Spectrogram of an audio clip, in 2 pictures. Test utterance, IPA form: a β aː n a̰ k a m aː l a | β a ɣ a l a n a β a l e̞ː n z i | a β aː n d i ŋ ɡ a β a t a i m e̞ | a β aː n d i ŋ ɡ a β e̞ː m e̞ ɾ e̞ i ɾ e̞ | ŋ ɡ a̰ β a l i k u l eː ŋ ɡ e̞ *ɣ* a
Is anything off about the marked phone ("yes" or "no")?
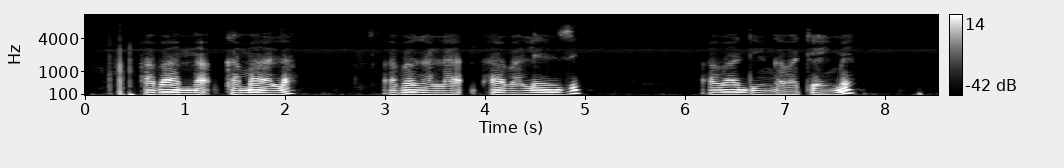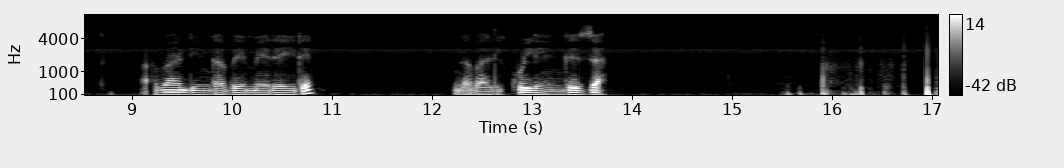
yes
